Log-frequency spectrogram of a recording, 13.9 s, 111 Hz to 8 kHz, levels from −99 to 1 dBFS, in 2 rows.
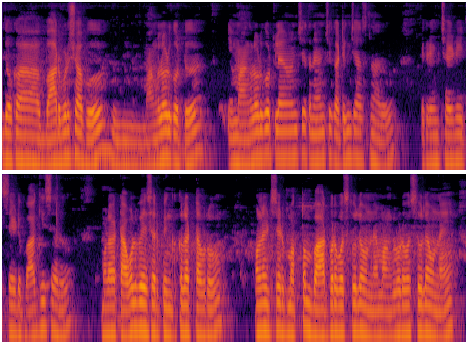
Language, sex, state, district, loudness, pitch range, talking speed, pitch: Telugu, male, Andhra Pradesh, Visakhapatnam, -30 LUFS, 130-150 Hz, 135 wpm, 140 Hz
